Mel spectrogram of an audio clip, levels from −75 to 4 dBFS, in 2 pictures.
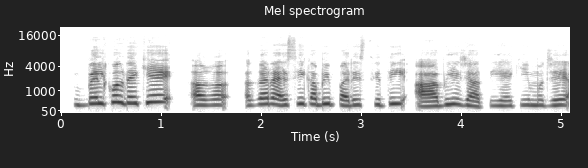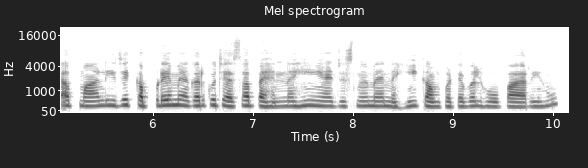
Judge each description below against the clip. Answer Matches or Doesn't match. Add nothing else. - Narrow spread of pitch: Doesn't match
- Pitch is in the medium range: Doesn't match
